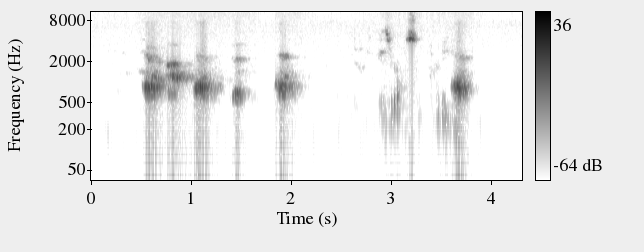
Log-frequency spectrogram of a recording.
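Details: Litter of six Blenheim Cavalier King Charles Spaniel puppies in an indoor pen; a rapid run of five squeaky whimpering yips, a short pause, then softer rough muttering sounds and one final yip.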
